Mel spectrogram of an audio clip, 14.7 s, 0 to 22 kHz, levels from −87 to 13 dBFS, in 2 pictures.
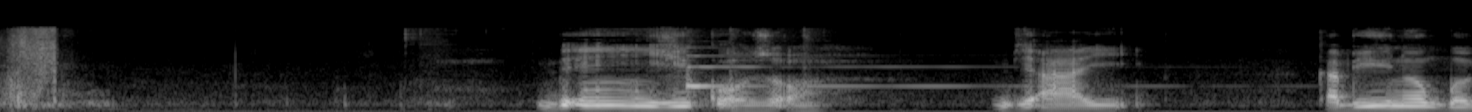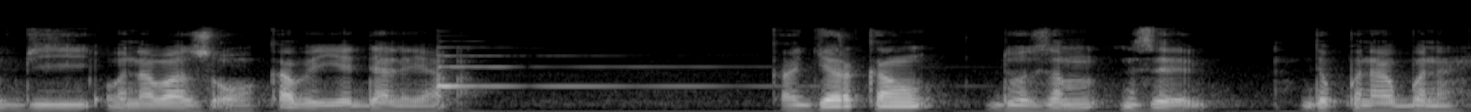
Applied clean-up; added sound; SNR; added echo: none; Piano; 12 dB; none.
